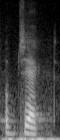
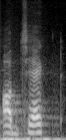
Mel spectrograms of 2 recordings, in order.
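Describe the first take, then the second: First: The first vowel is a reduced schwa sound. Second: The first vowel is a full 'o' sound. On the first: The speaker calls it right. "the or turns into a" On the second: The speaker calls it wrong. "you don't say object"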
